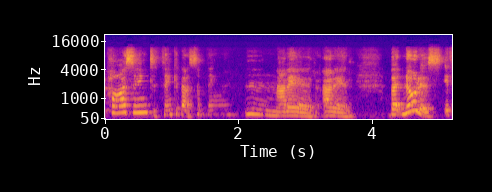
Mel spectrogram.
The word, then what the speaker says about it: a ver: And now I want you to hear how it sounds when I've got it sandwiched between the a and the e. A ver.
